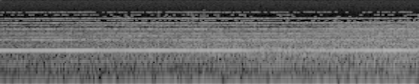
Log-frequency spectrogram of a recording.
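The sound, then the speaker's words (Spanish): A passing train gives a steady low rumble under a sustained, even tone that holds for the whole stretch without breaks or talk. “El tren pasa de largo.”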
